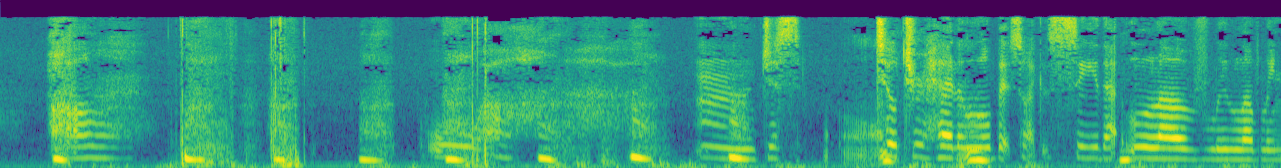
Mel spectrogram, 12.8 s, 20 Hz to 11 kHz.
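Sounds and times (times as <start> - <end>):
human heavy breathing and low rasping growls into a microphone: 0.5 - 7.6, 8.2 - 10.0
speech: 8.8 - 12.8.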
